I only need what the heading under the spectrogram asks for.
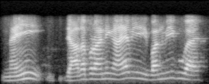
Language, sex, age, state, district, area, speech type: Hindi, male, 30-45, Madhya Pradesh, Gwalior, urban, conversation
